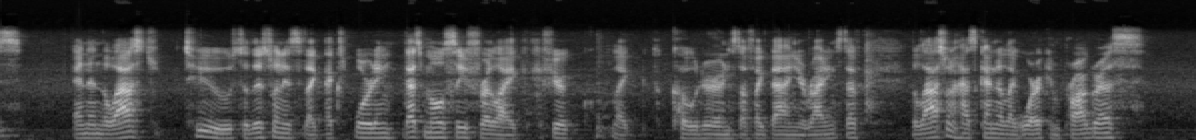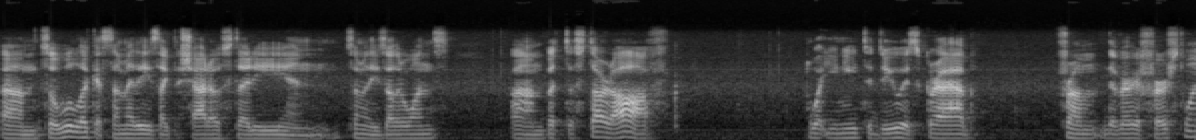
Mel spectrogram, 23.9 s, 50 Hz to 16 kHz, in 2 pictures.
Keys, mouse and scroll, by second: 8.5 click, 16.8 click.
